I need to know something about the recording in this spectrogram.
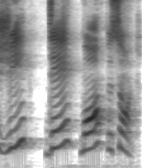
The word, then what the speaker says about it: Guy de Maupassant: देखो ये French story है। तो राइटर का नाम भी जो है ना वो प्रोनंसिएशन इसकी ऐसी ही होती है। जी डे मॉप फिसन।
